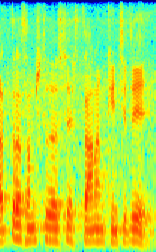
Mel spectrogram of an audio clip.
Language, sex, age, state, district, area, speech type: Sanskrit, male, 60+, Tamil Nadu, Tiruchirappalli, urban, spontaneous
